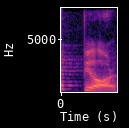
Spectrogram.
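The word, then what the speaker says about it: pure: थोड़ा सा आप प्रोनाउंसिएशन पे ध्यान जरूर दें। नेक्स्ट है प्योर।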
